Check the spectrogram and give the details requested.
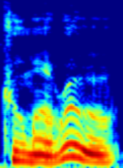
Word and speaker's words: Cumaru: Pronounced Cumaru, is a premium tropical hardwood used for decking, siding, docks, boardwalks, fencing, pergolas, railing, and cladding.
